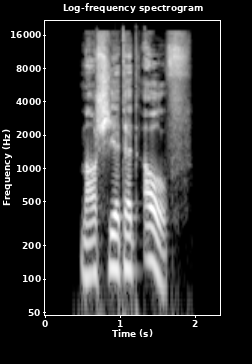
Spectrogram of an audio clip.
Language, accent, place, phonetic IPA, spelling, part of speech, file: German, Germany, Berlin, [maʁˌʃiːɐ̯tət ˈaʊ̯f], marschiertet auf, verb, De-marschiertet auf.ogg
- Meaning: inflection of aufmarschieren: 1. second-person plural preterite 2. second-person plural subjunctive II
